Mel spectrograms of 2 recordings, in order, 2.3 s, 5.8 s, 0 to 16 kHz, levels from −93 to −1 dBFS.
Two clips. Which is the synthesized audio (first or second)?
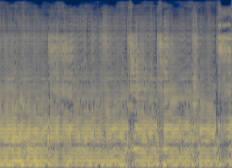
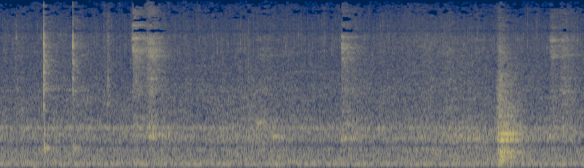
first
